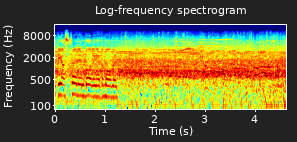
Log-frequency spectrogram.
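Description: A cricket crowd at Sharjah roars and cheers in a big stadium, a steady wash of massed noise and applause, with a commentator's voice briefly heard at the start.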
